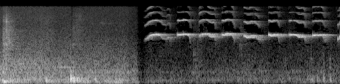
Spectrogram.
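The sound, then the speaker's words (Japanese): A wooden bird call is sounded in a rapid run of many bright, high-pitched chirps, coming in a steady rhythm after a stretch of quieter low noise. “これ今バードコールです。”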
